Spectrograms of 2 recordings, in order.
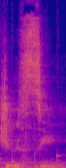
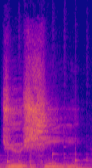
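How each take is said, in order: First: The last syllable is said like 'see'. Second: The last syllable is said like 'shee'. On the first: The speaker calls it right. "it's juicy. C" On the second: The speaker calls it wrong. "it's not juicy"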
